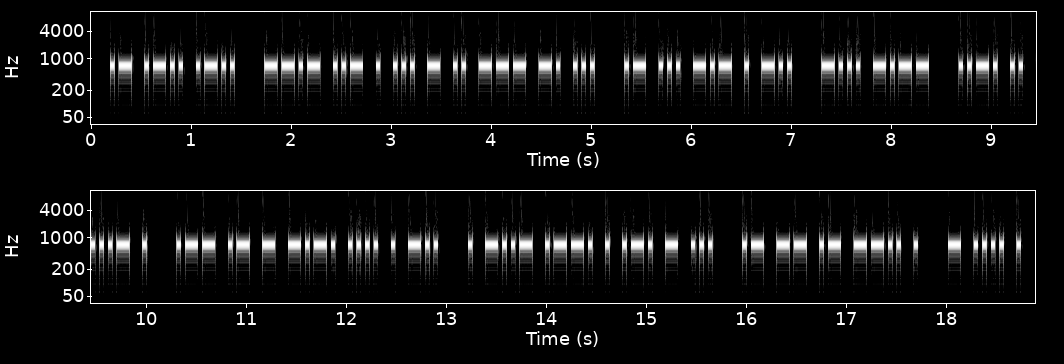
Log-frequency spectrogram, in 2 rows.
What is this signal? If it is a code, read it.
Morse code, heard as a keyed tone, about 28 wpm, 700 Hz. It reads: ALL QUESTIONS ASKED BY FIVE WATCHED EXPERTS AMAZE THE
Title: Pangram Challenge v2 - 28wpm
